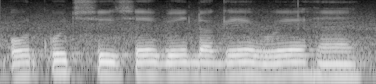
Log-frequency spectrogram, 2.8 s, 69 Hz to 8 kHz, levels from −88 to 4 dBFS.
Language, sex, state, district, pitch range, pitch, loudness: Hindi, male, Uttar Pradesh, Shamli, 115-120 Hz, 120 Hz, -11 LUFS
